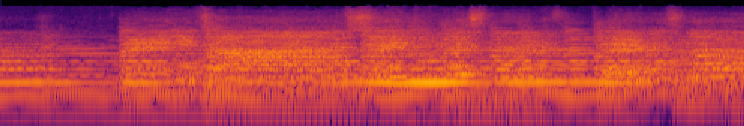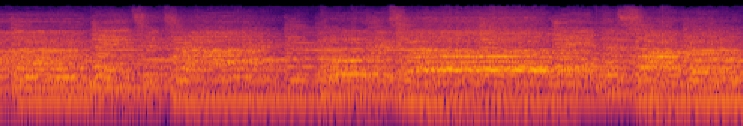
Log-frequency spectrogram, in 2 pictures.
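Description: Church choir of men's and women's voices singing a gospel hymn, accompanied by piano and bass guitar, with a brief break between phrases about a second in.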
